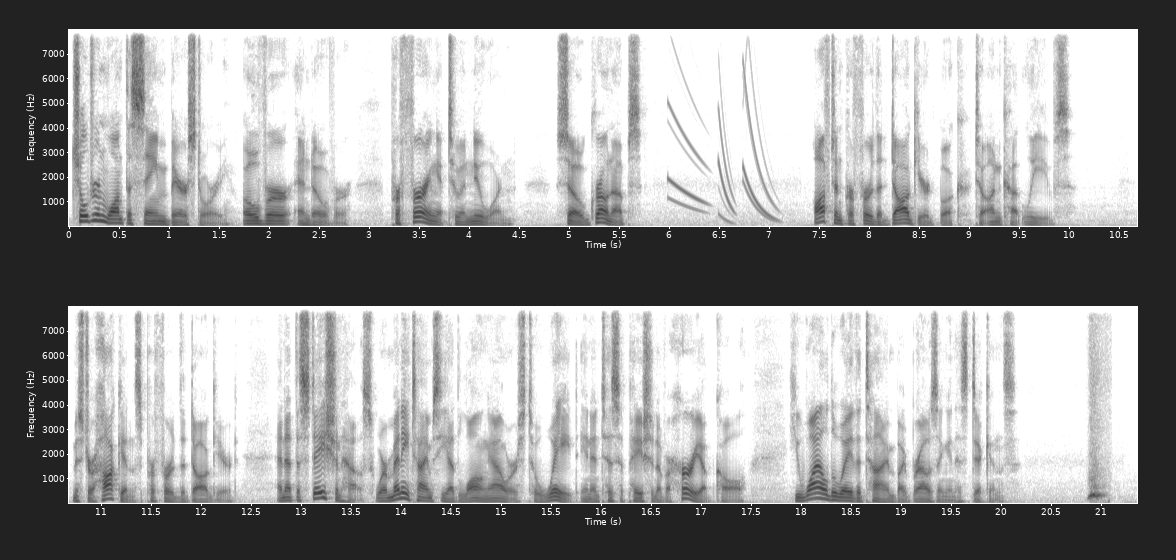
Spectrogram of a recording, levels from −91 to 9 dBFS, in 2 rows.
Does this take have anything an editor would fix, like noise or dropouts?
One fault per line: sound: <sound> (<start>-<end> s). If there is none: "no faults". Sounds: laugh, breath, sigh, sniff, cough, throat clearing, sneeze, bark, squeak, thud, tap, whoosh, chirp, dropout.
sound: chirp (6.0-7.2 s)
sound: whoosh (20.9-21.1 s)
